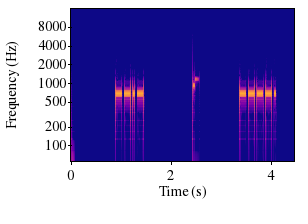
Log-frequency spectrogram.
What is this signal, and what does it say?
Morse code, heard as a keyed tone, about 28 wpm, 700 Hz. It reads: Q 9
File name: Single-Letter-Number-28wpm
